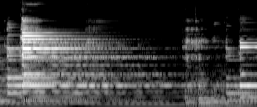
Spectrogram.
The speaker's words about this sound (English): It's a smear delay. It might well be a pattern delay. Yeah, it's a pattern. So the delay is in a set pattern that they've already chosen. But then the delay repeats smeared together like a reverb, so they mash together.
